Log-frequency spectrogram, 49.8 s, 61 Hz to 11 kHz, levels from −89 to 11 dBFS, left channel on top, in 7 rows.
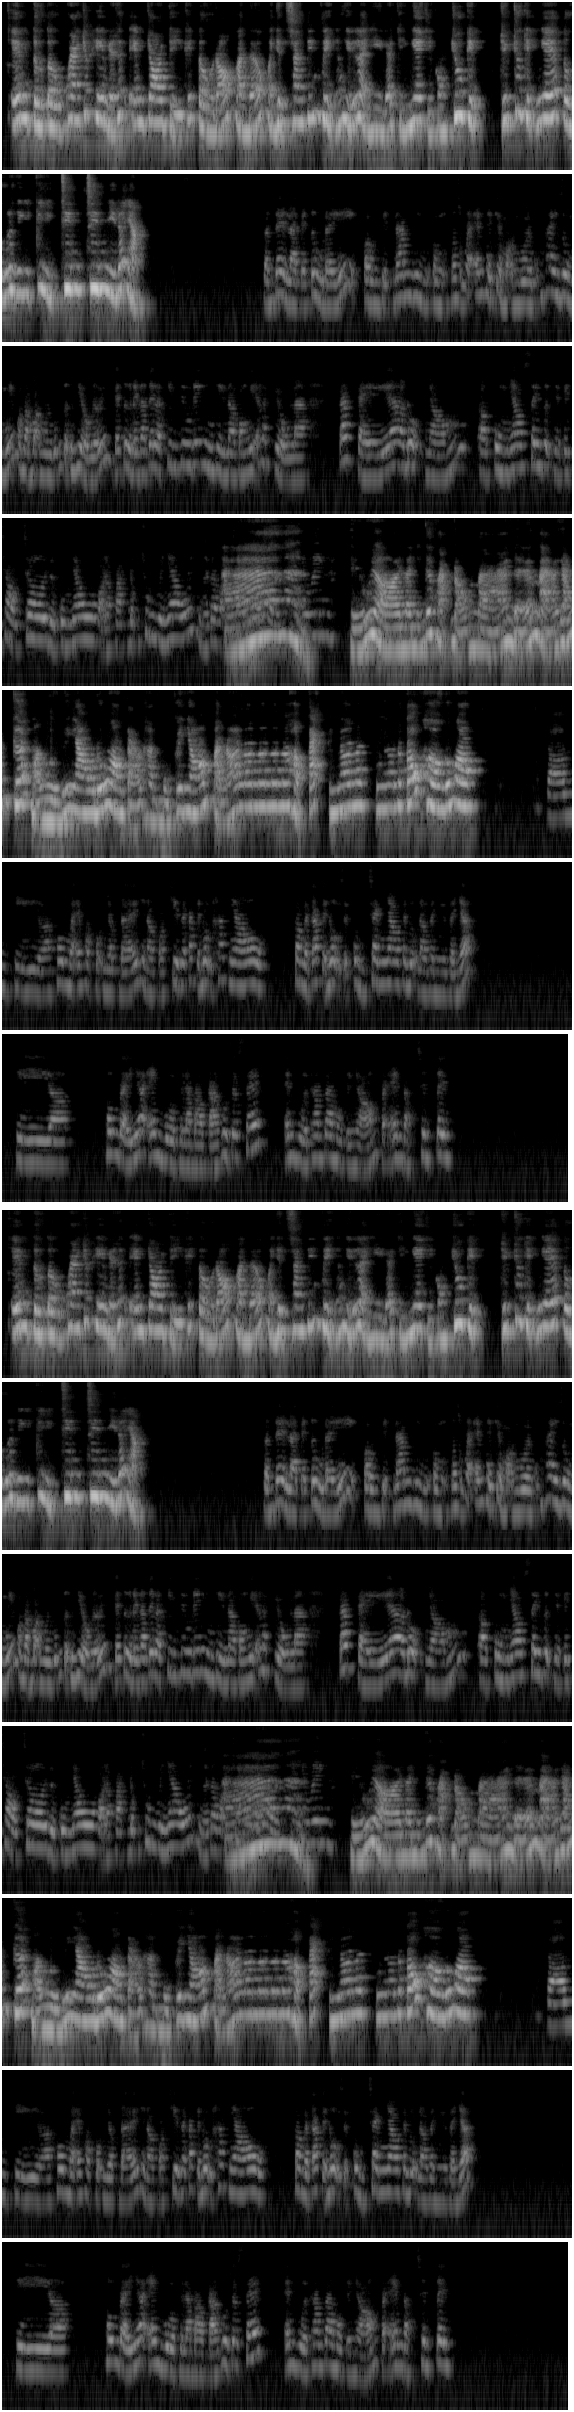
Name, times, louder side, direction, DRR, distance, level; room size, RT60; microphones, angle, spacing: voice 1, 0.1-8.9 24.1-25.2 25.7-34.5, left 4 dB, 80° left, 1.0 m, -29 dB
voice 2, 10.4-18.2 18.5-25.5 35.3-38.9 39.3-41.5 42.9-43.6 44.1-46.0 46.3-48.4, right 3 dB, 10° right, 2.3 m, -45 dB
5.1 x 4.5 x 4.5 m
head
